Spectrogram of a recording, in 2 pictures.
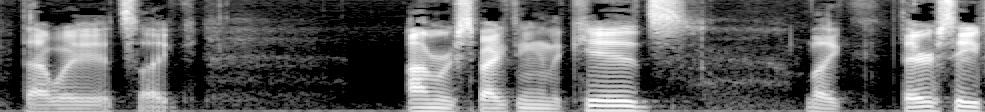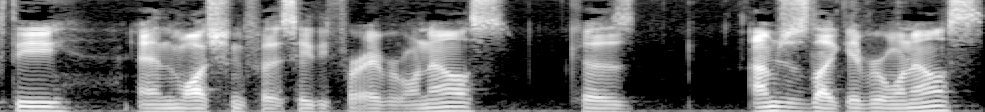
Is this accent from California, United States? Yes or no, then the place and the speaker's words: yes; California, United States; So originally I'm from outside of L.A. in California and grew up there.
